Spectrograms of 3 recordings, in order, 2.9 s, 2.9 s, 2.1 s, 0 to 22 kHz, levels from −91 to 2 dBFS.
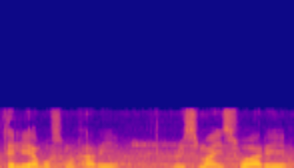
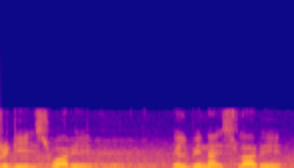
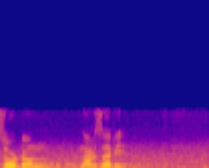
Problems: constant background noise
